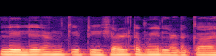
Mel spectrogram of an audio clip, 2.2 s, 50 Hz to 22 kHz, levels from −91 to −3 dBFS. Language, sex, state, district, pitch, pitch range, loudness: Hindi, male, Uttar Pradesh, Shamli, 130 Hz, 130-135 Hz, -15 LUFS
